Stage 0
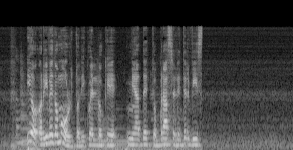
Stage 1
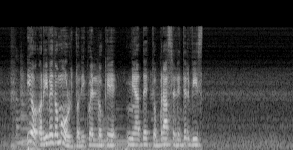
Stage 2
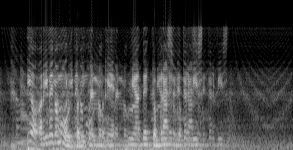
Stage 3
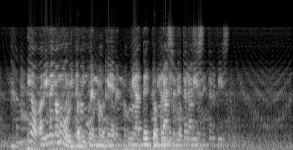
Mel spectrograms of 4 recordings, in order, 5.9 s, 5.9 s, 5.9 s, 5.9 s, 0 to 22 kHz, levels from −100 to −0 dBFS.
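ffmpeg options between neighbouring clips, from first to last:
-af "highshelf=f=3.2k:t=q:w=3:g=-7.5"
-filter_complex "[0:a]aphaser=in_gain=1:out_gain=1:delay=1.6:decay=0.61:speed=0.65:type=triangular,asplit=2[a][b];[b]aecho=0:1:503:0.316[c];[a][c]amix=inputs=2:normalize=0,volume=-3.5dB"
-filter_complex "[0:a]flanger=delay=8.3:depth=5.1:regen=45:speed=0.49:shape=triangular,asplit=2[a][b];[b]adelay=28,volume=-9dB[c];[a][c]amix=inputs=2:normalize=0,volume=6dB"

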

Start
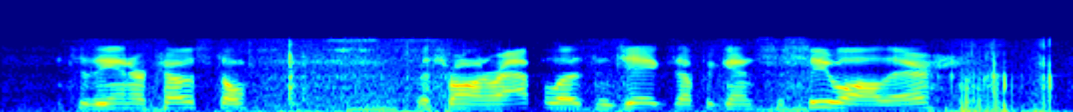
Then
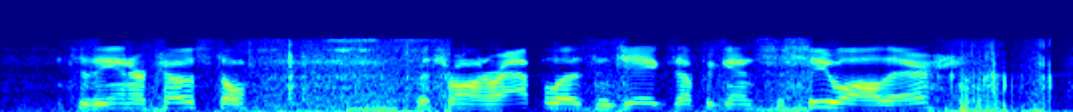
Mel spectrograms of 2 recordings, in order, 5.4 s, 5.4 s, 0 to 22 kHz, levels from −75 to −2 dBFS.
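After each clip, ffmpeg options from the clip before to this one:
-af "alimiter=limit=-22.5dB:level=0:latency=1:release=96"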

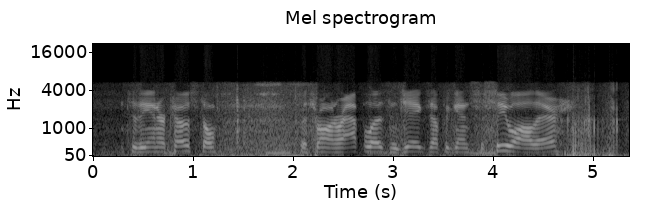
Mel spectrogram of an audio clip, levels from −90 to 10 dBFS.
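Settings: -af "acrusher=bits=8:mode=log:mix=0:aa=0.000001"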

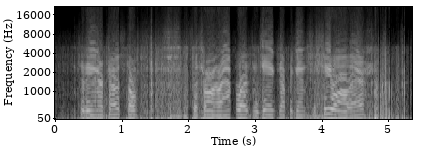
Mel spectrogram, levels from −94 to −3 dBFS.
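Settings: -af "aeval=exprs='max(val(0),0)':c=same,volume=5dB"

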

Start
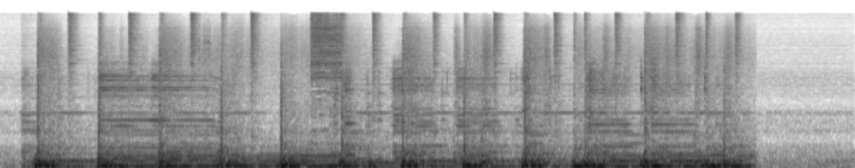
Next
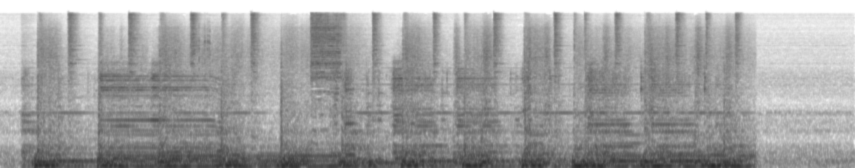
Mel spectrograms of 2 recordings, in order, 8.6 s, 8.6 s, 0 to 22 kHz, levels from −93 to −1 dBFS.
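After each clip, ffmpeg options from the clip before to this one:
-af "lowshelf=f=85:g=-11,alimiter=limit=-13dB:level=0:latency=1:release=11"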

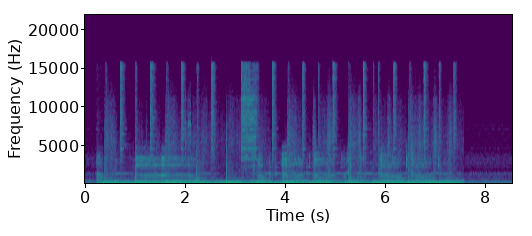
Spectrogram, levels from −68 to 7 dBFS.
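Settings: -af "acompressor=threshold=-30dB:ratio=2"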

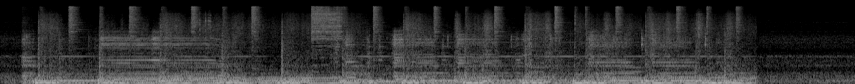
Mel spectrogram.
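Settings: -af anull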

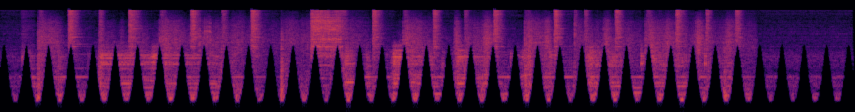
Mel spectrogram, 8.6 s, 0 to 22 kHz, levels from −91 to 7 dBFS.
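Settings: -filter_complex "[0:a]asplit=2[a][b];[b]adelay=15,volume=-2.5dB[c];[a][c]amix=inputs=2:normalize=0,afftfilt=real='re*gte(b*sr/1024,320*pow(5100/320,0.5+0.5*sin(2*PI*4.5*pts/sr)))':imag='im*gte(b*sr/1024,320*pow(5100/320,0.5+0.5*sin(2*PI*4.5*pts/sr)))':win_size=1024:overlap=0.75"

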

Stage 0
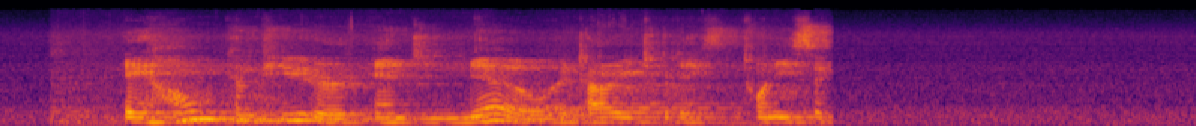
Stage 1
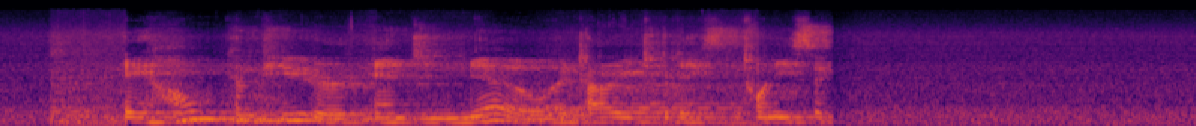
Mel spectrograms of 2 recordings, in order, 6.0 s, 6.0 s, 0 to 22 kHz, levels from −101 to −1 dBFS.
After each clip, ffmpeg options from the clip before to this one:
-af "acompressor=threshold=-36dB:ratio=3,volume=-2dB"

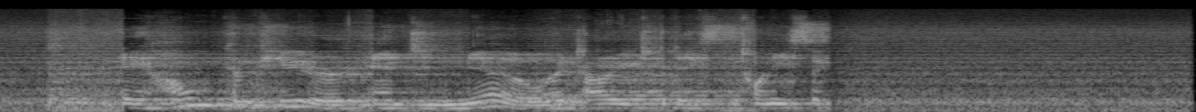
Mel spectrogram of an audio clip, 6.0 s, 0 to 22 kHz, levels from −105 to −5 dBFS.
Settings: -af "aecho=1:1:2.7:0.53,alimiter=level_in=8dB:limit=-24dB:level=0:latency=1:release=136,volume=-8dB,volume=4dB"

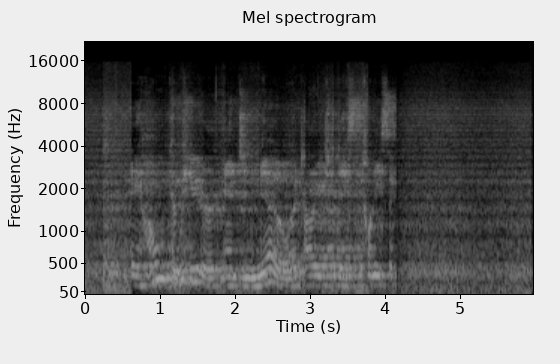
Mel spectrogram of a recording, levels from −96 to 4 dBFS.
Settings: -af "tremolo=f=0.85:d=0.37"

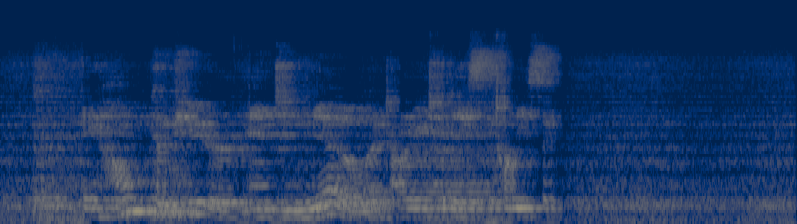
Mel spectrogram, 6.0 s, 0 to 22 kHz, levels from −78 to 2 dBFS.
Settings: -af "aecho=1:1:39|56:0.501|0.562,volume=-2dB"

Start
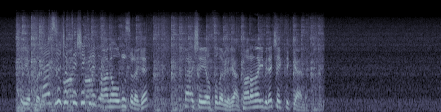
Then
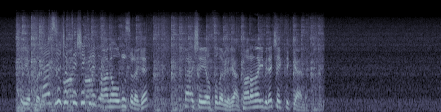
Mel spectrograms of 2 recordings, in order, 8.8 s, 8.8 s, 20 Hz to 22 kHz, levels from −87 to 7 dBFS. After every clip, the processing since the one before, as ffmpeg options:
-af anull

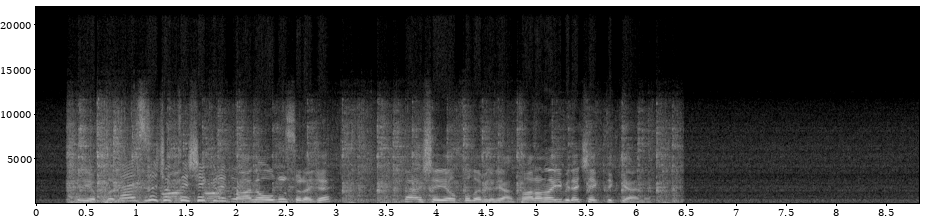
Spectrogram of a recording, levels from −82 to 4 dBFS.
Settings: -af "acrusher=bits=9:mode=log:mix=0:aa=0.000001,volume=1.5dB"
